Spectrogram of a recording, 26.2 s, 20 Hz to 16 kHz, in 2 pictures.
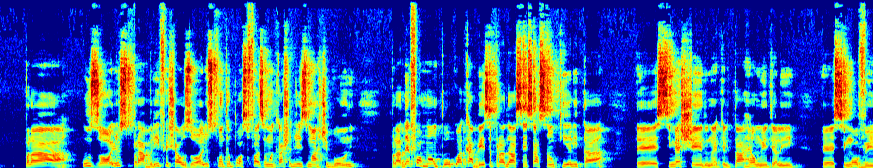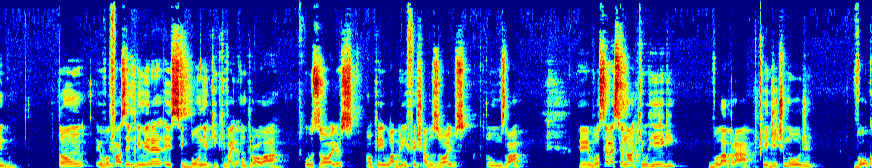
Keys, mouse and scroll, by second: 14.3-18.8 ctrl+middle drag, 20.2 click, 21.1-22.7 shift+middle drag, 22.7 click, 24.5 Tab, 25.2-26.1 shift+middle drag.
